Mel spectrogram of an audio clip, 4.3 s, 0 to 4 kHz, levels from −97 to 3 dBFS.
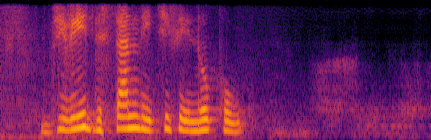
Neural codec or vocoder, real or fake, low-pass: codec, 16 kHz in and 24 kHz out, 0.6 kbps, FocalCodec, streaming, 2048 codes; fake; 3.6 kHz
